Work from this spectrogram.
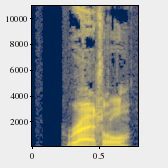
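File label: "rattle", English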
